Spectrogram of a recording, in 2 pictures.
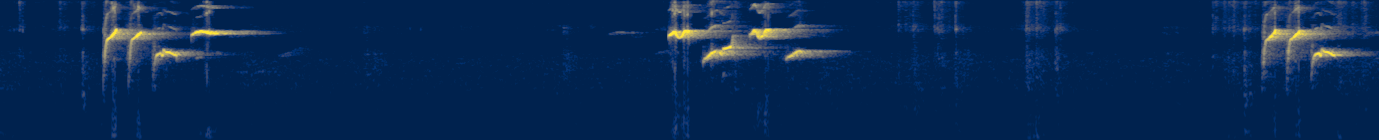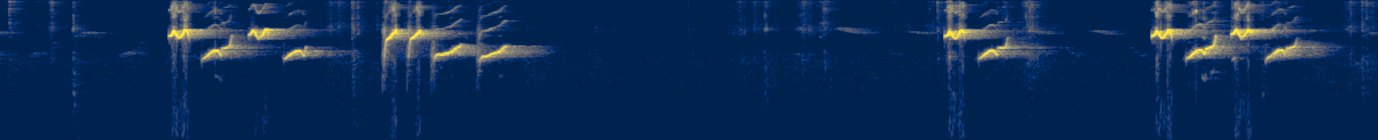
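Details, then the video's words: Cinereous tit, a lure recording meant to rile fighting tits, gives clusters of sharp, high, down-slurred two-tone whistles, the bursts spaced one to three seconds apart, each repeating a bright higher note followed by a lower one. "Suara Gelatik ini bikin emosi gelatik batu Mental Petaraung"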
